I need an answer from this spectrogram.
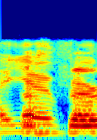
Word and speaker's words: Yeovil: Is that pronounced correctly? Yeovil. Yeah, Yeovil That's Town.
